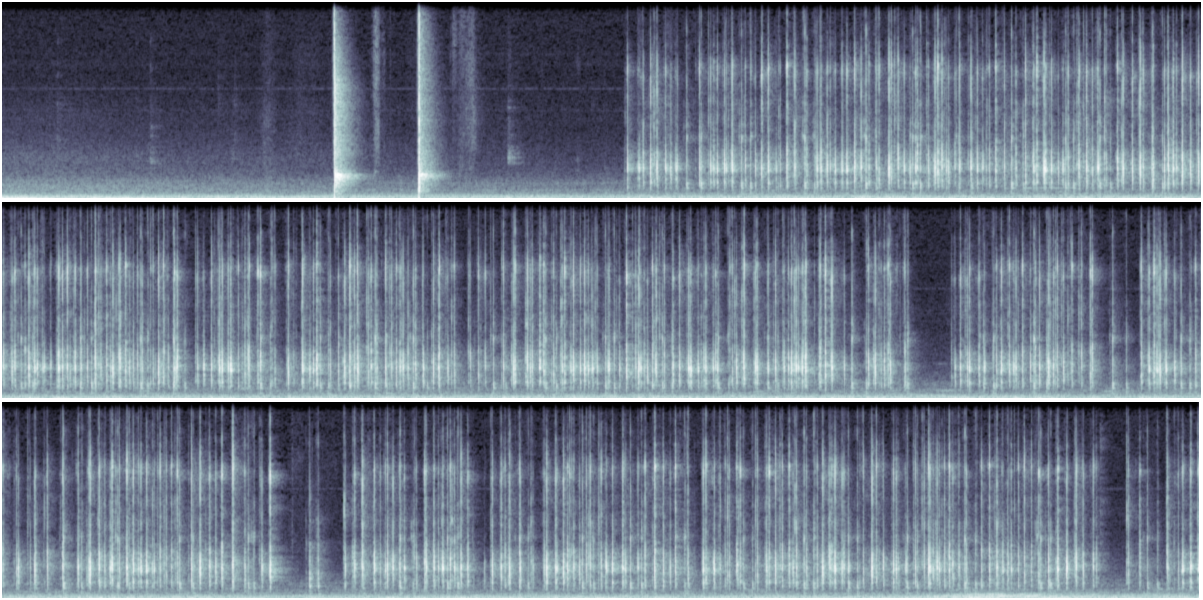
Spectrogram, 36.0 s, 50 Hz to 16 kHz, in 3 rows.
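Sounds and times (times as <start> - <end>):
sharp clicks: 3.4 - 4.5
mechanical keyboard typing: 6.2 - 35.9.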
